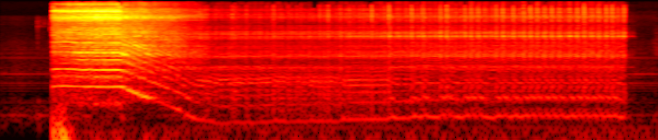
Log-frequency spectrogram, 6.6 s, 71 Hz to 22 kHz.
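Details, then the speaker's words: 1/8 scale RC nitro engine with lean low-speed needle: high scream drops to idle, then idle rpm creeps upward because the engine lacks fuel at idle. "okay so now the opposite happens so the revs pick up nicely you can hear the top end is good drops down to idle okay but then almost immediately you can hear that the idle revs are going up so the rpm on idle goes up because now the engine isn't getting enough fuel on idle"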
